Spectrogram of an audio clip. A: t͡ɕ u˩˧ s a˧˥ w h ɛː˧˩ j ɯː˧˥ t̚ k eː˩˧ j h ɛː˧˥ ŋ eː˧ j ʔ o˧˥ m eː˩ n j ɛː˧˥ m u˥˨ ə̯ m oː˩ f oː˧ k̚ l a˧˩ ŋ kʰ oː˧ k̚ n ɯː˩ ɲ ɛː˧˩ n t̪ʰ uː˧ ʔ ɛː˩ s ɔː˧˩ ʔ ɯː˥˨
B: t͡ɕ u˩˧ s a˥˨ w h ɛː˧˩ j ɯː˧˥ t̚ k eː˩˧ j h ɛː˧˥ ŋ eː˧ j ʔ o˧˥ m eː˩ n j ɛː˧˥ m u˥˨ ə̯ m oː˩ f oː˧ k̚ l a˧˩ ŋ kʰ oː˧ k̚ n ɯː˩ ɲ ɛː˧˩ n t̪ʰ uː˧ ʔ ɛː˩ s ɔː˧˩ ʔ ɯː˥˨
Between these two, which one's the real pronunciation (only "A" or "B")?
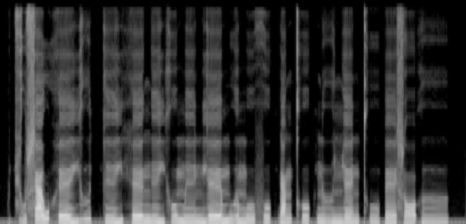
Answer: A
